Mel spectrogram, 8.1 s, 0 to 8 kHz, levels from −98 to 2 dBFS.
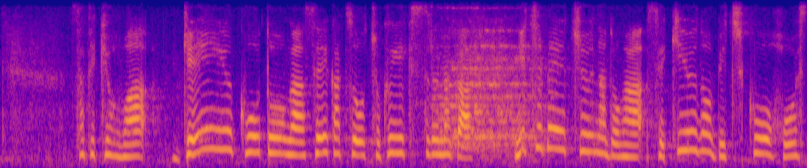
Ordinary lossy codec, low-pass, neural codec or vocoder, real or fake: Opus, 16 kbps; 7.2 kHz; vocoder, 22.05 kHz, 80 mel bands, Vocos; fake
